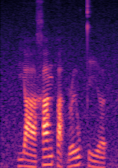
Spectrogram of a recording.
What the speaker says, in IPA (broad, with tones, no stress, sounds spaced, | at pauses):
j aː˨˩ x a˧ ŋ f a˨˩ t̚ ɹ ɨ˧˥ w t̪ i˨˩ ə̯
